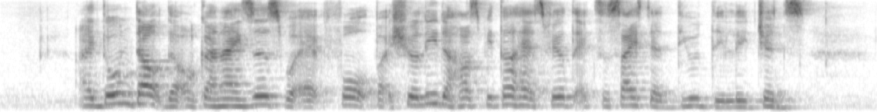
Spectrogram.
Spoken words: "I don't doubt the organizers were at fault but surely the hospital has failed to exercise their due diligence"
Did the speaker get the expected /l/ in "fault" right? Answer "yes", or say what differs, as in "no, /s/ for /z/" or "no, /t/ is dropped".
yes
